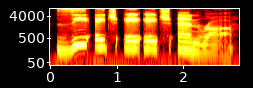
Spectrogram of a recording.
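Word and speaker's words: genre: And then down in Australia, they tend to say z h ah n rah. Z h a n rah. So that last vowel shifts a bit.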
